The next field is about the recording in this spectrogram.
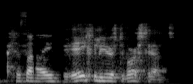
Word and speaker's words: Reguliersdwarsstraat: Reguliersdwarsstraat.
